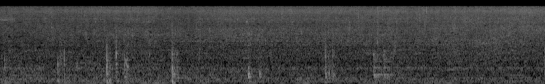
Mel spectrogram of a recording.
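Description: Beef, onion and garlic sizzling in oil in a stainless steel frying pan as diced tomatoes are scraped in with a wooden spoon. A few short knocks come from the spoon against the pan and container.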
